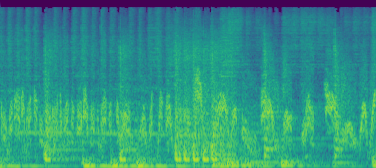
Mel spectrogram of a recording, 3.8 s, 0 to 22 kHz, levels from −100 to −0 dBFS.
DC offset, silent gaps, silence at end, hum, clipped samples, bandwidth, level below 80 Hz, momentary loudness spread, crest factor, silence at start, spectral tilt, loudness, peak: under 0.1%; none; 0 s; none; under 0.1%; 18 kHz; -24 dBFS; 5 LU; 14 dB; 0 s; -4 dB/octave; -16 LUFS; -4 dBFS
